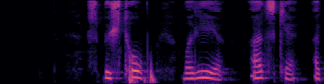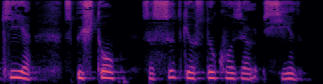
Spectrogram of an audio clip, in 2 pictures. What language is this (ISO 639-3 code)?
abk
